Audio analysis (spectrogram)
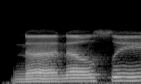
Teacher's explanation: ikhfa hakiki dibaca 2 harakat dengan tebal kerana qaf merupakan huruf isti'la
